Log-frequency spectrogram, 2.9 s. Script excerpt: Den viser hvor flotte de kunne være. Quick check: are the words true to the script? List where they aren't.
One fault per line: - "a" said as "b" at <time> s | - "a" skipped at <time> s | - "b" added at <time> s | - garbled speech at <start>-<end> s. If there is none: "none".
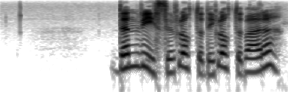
- "hvor" skipped at 1.8 s
- "kunne" said as "flotte" at 2.1 s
